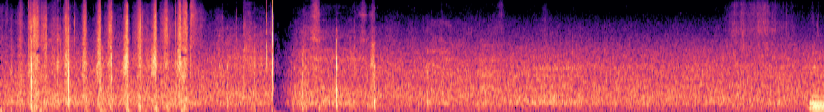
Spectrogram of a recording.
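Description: Handling noise from a finger rubbing and tapping on the camera while the dirty lens is wiped: a quick run of scratchy clicks, then a sharp knock about three and a half seconds in with a brief cut-out. After that, a steady low hiss.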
